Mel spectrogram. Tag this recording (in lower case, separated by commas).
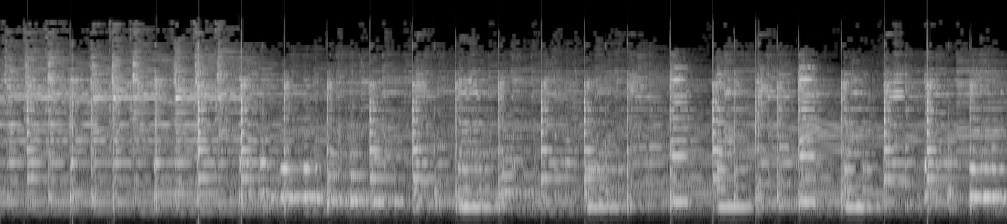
playing sitar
